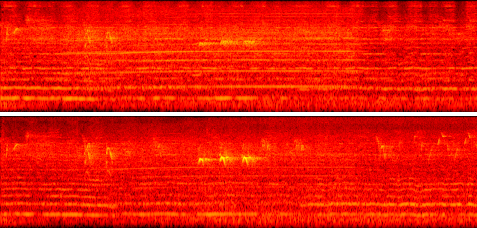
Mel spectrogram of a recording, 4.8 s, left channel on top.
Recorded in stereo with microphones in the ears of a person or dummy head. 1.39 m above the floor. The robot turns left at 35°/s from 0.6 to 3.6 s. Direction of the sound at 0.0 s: 5° left.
